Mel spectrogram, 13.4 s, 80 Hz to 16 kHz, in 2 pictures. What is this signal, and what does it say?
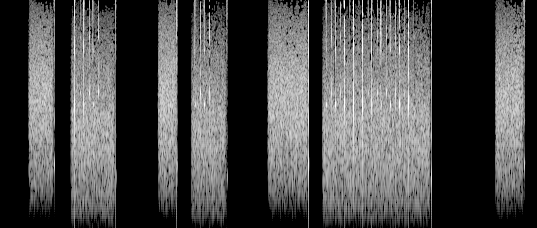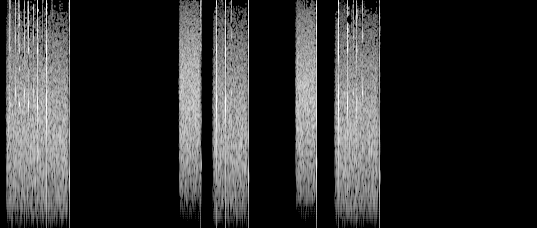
Pulse dialling, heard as a rotary dial, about 9 pulses a second. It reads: 3 2 0 5 2 3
